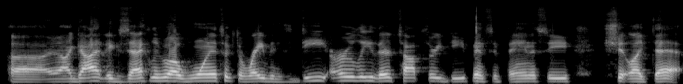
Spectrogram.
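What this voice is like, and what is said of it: Country accent. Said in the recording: “I keep talking in a country accent. It just keeps coming out of me ... my country accent for real, like, pops out. Like, it just starts coming off the tongue like molasses”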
